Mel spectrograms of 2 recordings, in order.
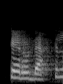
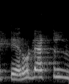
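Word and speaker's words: pterodactyl: लेकिन डोडला को ये टेरोडैक्टिल वर्ड या शब्द बड़ा पसंद आता था, क्योंकि स्पेलिंग में उसका पी है और पी साइलेंट है।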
